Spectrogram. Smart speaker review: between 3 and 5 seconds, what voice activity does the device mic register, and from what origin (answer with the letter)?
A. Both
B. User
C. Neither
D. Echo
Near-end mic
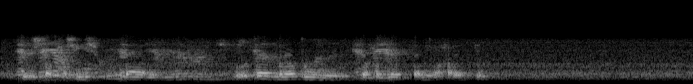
A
